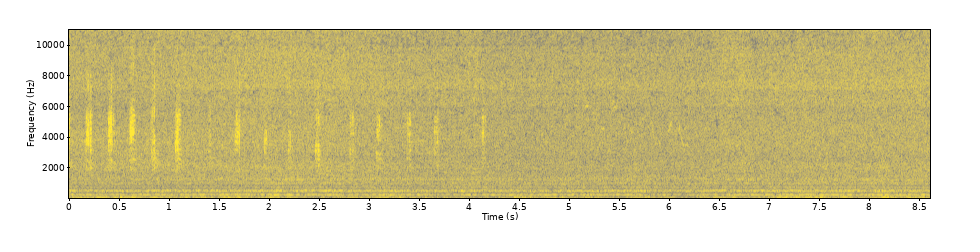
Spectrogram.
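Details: Inside a developing honey bee swarm pouring from a hive at about 1 pm, on a warm day after a cold, damp week: a continuous, even, low drone of countless wings, with faint ticking sounds early on and no voices.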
